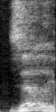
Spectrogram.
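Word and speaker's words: Zelle: anything send money Z zeli it's like a thing bank to bank type money the last e is silent I don't know that so it's zel well you know unlike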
